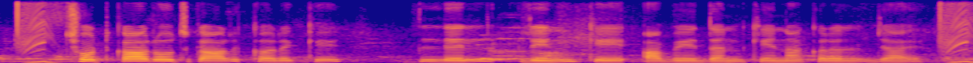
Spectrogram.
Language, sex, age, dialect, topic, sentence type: Maithili, male, 18-24, Eastern / Thethi, banking, question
